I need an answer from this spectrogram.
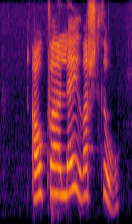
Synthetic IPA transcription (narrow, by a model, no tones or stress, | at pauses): awkʰvaːðlejɣðast̪θu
